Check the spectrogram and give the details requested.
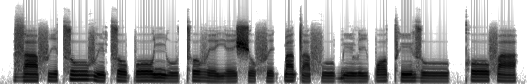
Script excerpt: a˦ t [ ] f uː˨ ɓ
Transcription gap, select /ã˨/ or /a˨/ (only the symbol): a˨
